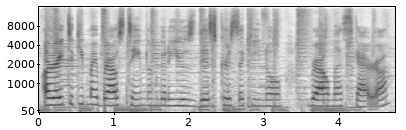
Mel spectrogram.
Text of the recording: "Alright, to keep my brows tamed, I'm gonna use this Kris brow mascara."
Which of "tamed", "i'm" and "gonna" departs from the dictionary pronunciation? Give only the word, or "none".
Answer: tamed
